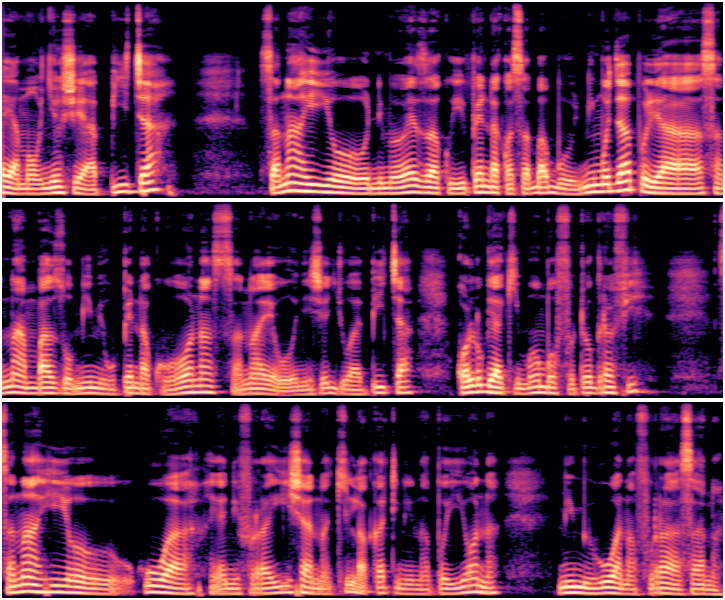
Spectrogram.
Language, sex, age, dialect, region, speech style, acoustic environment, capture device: Swahili, male, 18-24, Kenya - Nairobi Sheng-influenced, Kenya, nervous, silence, mobile / Linux / Chrome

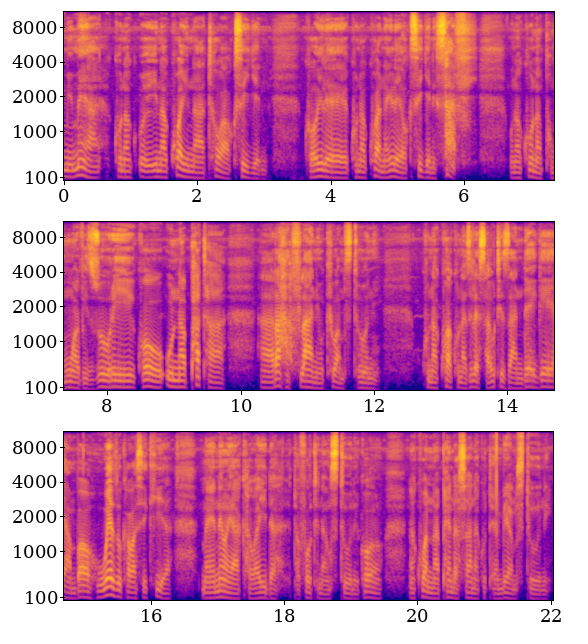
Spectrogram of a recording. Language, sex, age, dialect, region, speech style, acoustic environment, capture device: Swahili, male, 25-34, Tanzania - Dar es Salaam, Tanzania, excited; happy, nature, mobile / Linux / Chrome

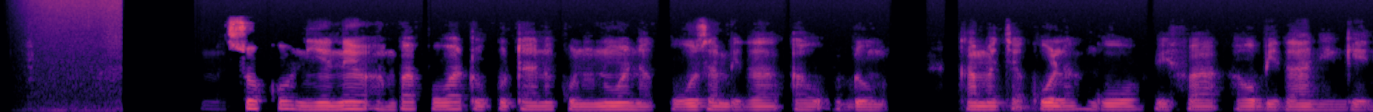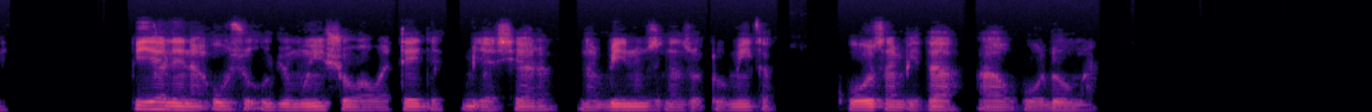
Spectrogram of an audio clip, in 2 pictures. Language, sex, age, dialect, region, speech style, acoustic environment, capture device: Swahili, male, 25-34, Kenya - Kitui, Kenya, relaxed, silence, desktop / Windows / Chrome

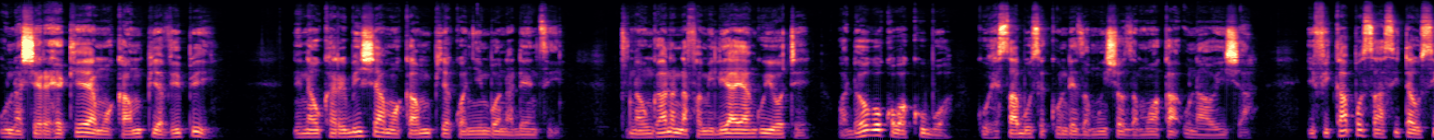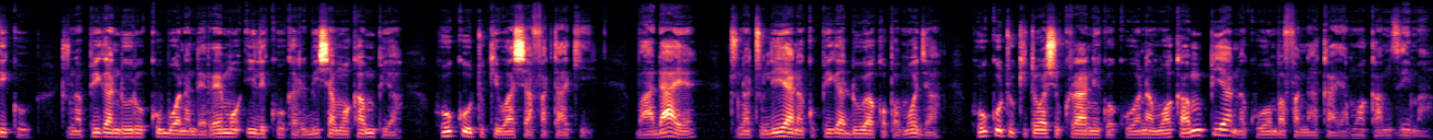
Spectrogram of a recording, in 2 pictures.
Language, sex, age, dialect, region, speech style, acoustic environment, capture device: Swahili, male, 35-44, Kenya - Nairobi Sheng-influenced, Kenya, happy; relaxed; focused; excited, silence; nature; appliances, mobile / Linux / Chrome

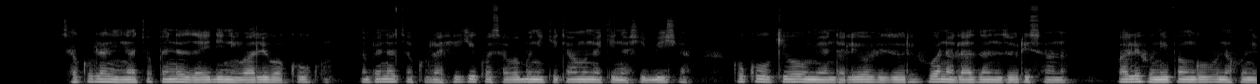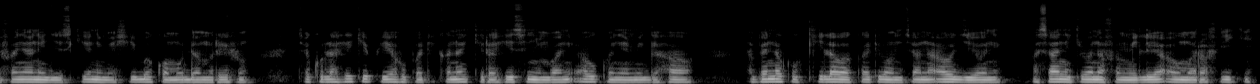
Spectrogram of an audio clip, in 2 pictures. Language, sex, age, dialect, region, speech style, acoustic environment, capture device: Swahili, male, 18-24, Kenya - Nairobi Sheng-influenced, Kenya, relaxed, silence; nature; music; appliances, mobile / Linux / Chrome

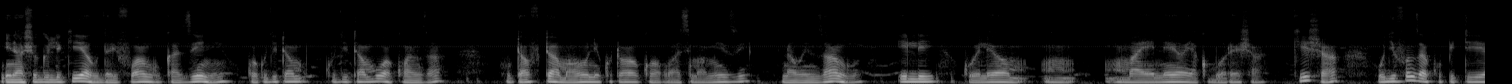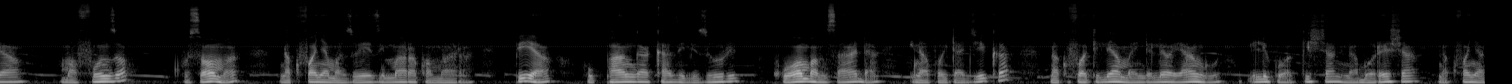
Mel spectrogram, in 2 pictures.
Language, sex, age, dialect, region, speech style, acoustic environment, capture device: Swahili, male, 25-34, Kenya - Nairobi Sheng-influenced, Kenya, relaxed, people talking, desktop / Windows / Chrome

